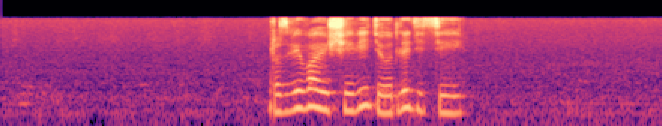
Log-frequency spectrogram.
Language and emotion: Russian, neutral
